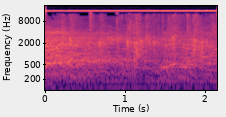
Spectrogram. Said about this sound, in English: Clap your hands. If you're doing it and don't want to do it, don't you clap. God Almighty. Oh, clap your hands. Them for folk who they know God done something for them.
